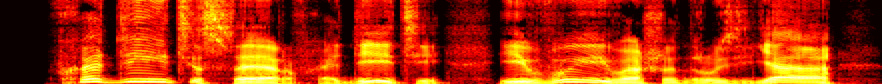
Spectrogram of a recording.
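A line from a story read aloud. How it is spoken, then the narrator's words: Plain. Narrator (Russian): ответил привратник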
